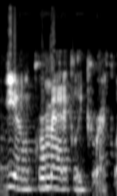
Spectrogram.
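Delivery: ordinary talk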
